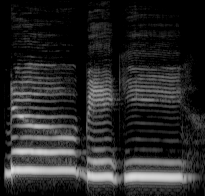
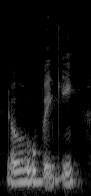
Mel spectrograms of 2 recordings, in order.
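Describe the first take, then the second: First: No biggie stretched out very slowly and higher, sing-song; drawn out. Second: Said in the usual way. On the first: Real, not acted. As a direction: draw out No biggie long and high, playfully. Repeats phrase drawn out, higher.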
